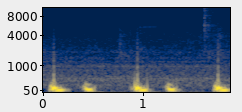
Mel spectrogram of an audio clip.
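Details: Normal heart sounds heard with the stethoscope bell during a student clinical-skills auscultation exam: clear, regular lub-dub, no murmur between beats.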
